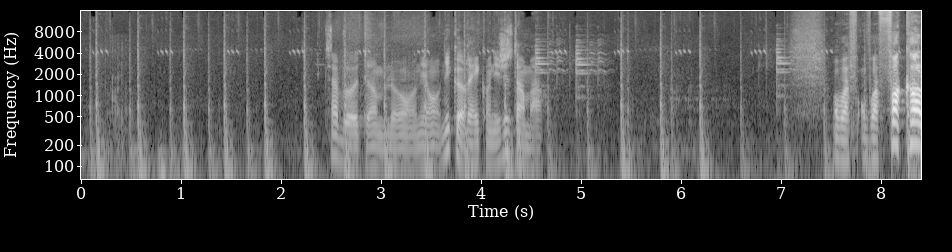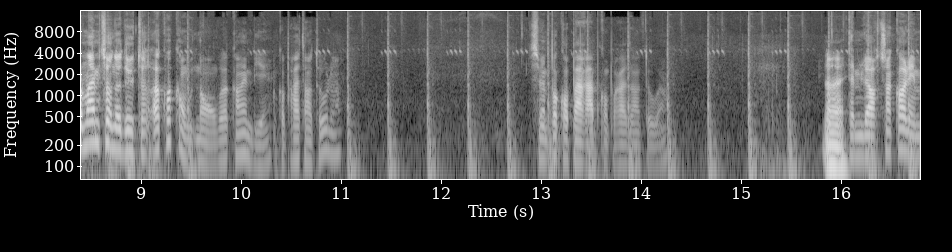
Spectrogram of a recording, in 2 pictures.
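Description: A hammer knocks on wood.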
